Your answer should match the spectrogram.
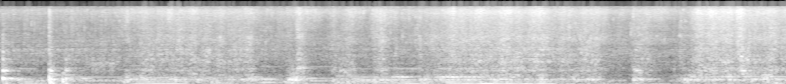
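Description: Tap water runs while jasmine rice is rinsed in a kitchen, a continuous close splashing rush with intermittent clunks and stirring of the grains.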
